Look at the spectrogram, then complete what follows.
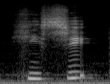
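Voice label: "hisshi", Japanese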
